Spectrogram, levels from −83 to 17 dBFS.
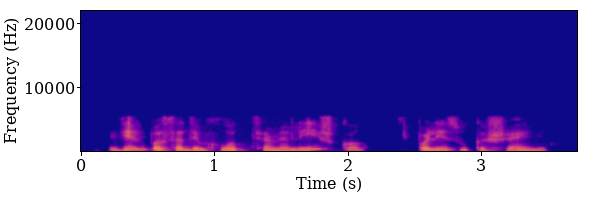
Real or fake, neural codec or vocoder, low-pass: fake; codec, 24 kHz, 0.9 kbps, WavTokenizer, medium speech release version 2; 5.4 kHz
